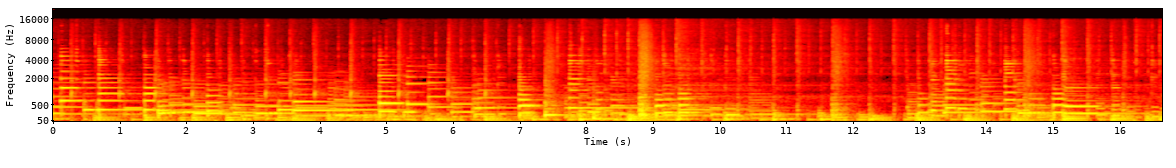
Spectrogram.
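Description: Jazz quartet playing: a nylon-string electric-acoustic guitar plays a quick single-note line over electric bass, piano and drum kit. Cymbal crashes ring out a few times, about seven, nine and fourteen seconds in.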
